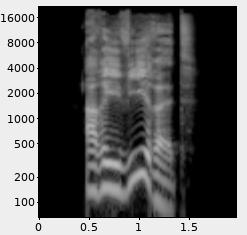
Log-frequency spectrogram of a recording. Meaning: second-person plural subjunctive I of arrivieren
- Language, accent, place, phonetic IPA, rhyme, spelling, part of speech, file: German, Germany, Berlin, [aʁiˈviːʁət], -iːʁət, arrivieret, verb, De-arrivieret.ogg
